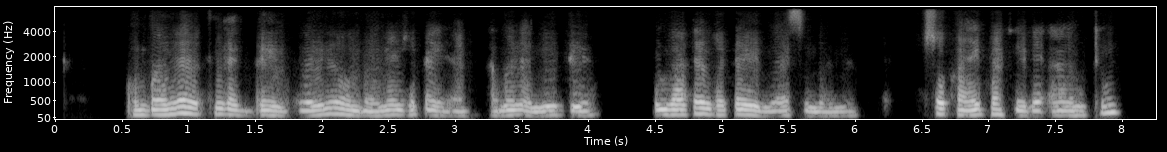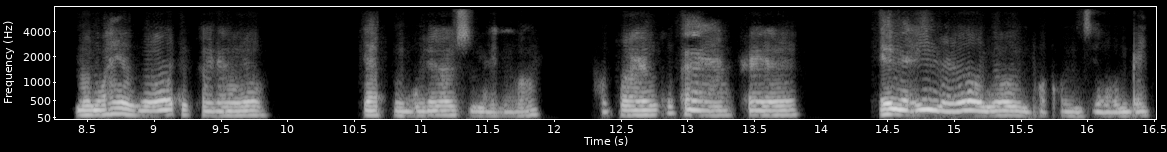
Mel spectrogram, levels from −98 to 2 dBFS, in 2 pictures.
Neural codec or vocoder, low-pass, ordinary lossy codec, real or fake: codec, 16 kHz, 1 kbps, FreqCodec, smaller model; 7.2 kHz; AAC, 48 kbps; fake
